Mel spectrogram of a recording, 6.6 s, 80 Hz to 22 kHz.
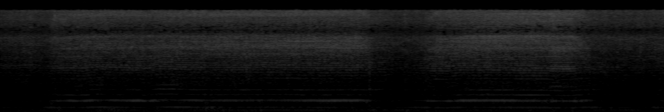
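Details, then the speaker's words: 2001-2005 Honda Civic after power steering pressure line replacement: steady droning whine swelling as the wheel turns, from air still in the system making the fluid foamy; fades once bled and left to settle. "So the reason you're still getting that noise is because the fluid as it's getting the air out will look foamy."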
